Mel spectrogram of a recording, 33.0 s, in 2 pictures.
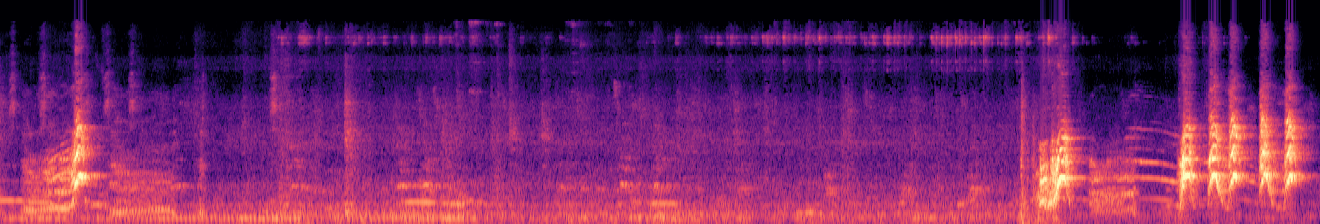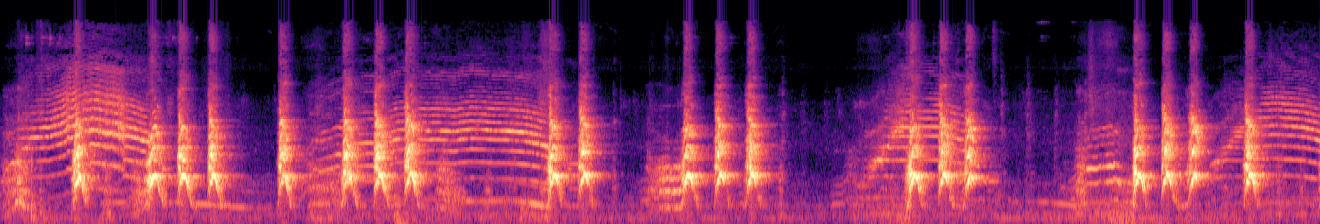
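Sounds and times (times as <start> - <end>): dog barking: 0.7 - 1.4, 7.0 - 8.4, 13.0 - 13.6, 14.7 - 16.5, 17.4 - 17.6, 18.3 - 21.8, 23.3 - 24.2, 25.0 - 26.4, 27.8 - 29.0, 30.6 - 32.4
dog howling: 16.6 - 19.6, 20.3 - 23.7, 27.3 - 28.9, 29.8 - 33.0.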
